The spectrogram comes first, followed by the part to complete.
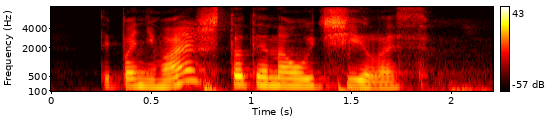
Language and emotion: Russian, positive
